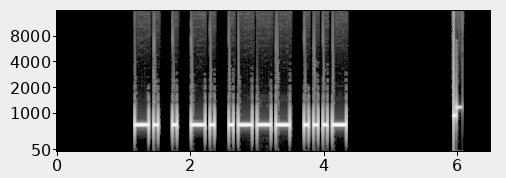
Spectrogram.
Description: Morse code, heard as a keyed tone, about 17 wpm, 700 Hz. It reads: NENJV
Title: Code Groups - 5 Letters - 17wpm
